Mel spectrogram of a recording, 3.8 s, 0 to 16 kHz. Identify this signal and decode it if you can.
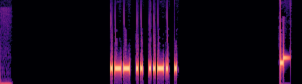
Morse code, heard as a keyed tone, about 42 wpm, 700 Hz. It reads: WIFE
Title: Four Letter Words - 45wpm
